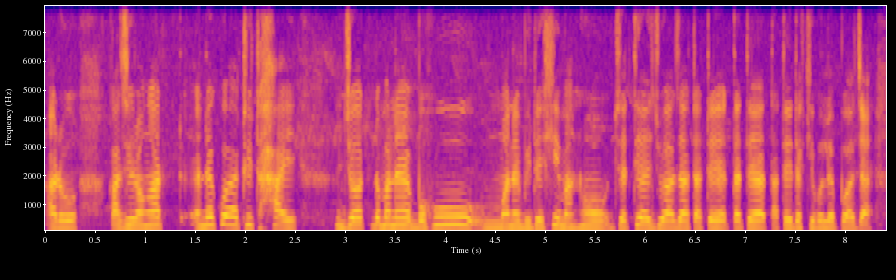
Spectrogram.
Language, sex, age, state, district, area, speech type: Assamese, female, 30-45, Assam, Udalguri, rural, spontaneous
